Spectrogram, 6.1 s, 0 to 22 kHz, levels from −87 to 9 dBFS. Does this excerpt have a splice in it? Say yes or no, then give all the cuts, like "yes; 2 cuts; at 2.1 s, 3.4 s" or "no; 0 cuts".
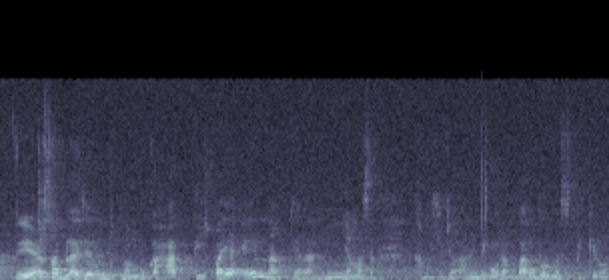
yes; 1 cut; at 2.0 s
